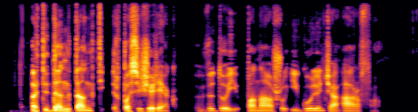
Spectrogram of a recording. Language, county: Lithuanian, Vilnius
